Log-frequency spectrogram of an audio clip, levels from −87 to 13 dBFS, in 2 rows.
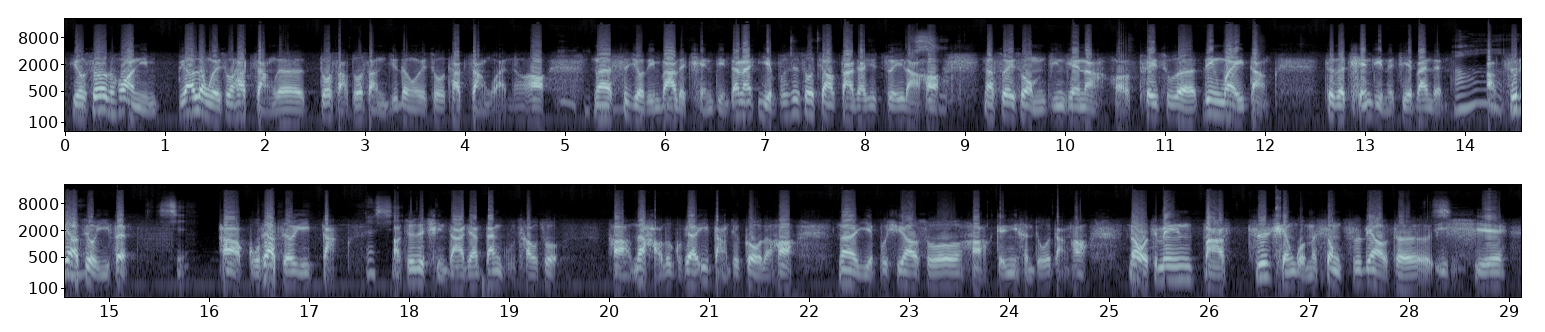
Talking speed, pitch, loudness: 295 characters per minute, 195 Hz, -19 LUFS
